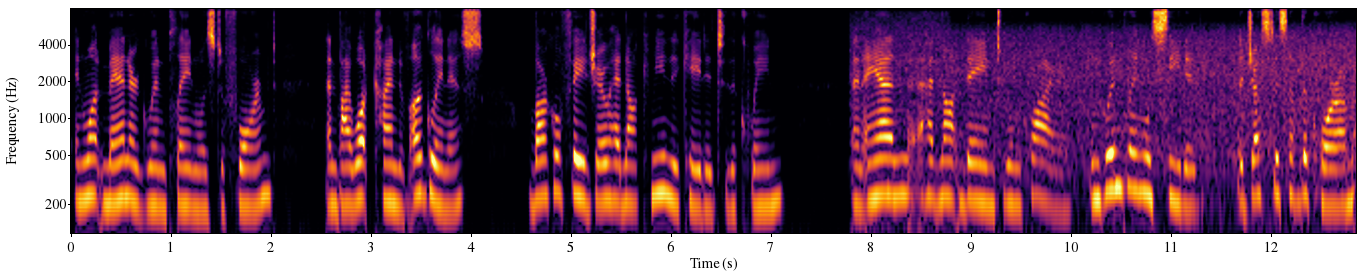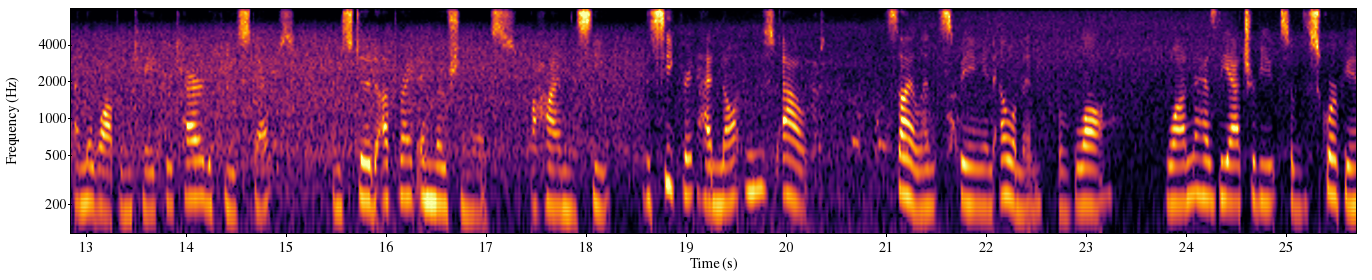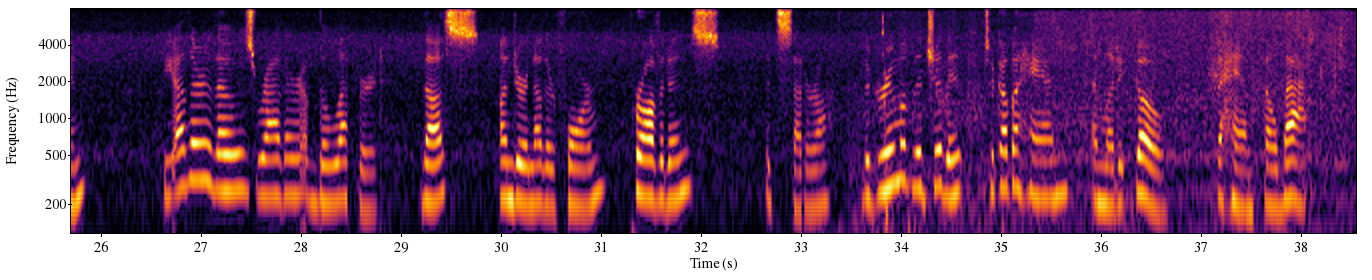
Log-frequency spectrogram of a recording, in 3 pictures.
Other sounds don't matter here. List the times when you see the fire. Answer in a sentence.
The fire can't be heard in this clip.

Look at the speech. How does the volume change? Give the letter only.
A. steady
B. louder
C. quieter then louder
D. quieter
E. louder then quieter
A.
